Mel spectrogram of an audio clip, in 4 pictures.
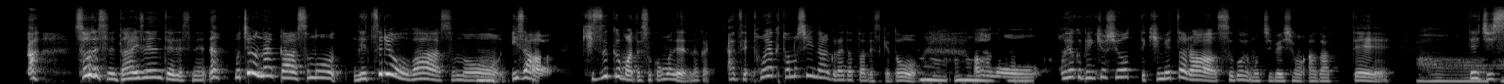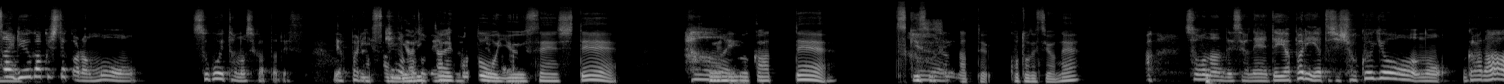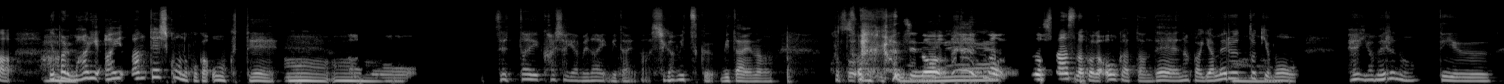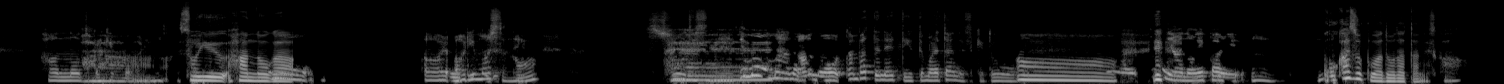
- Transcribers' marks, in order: tapping; put-on voice: "絶対会社辞めないみたいな、しがみつく"; laughing while speaking: "感じの、の そう"; put-on voice: "へ、辞めるの？"
- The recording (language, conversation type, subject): Japanese, podcast, やりたいことと安定、どっちを優先する？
